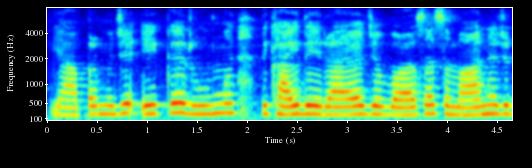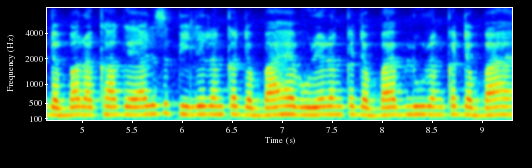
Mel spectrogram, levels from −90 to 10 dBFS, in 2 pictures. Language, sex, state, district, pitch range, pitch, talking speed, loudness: Hindi, female, Punjab, Pathankot, 200-220 Hz, 210 Hz, 225 wpm, -14 LUFS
